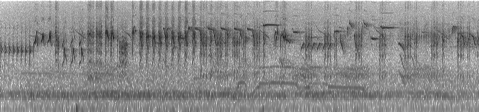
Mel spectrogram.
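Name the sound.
sedge warbler song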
